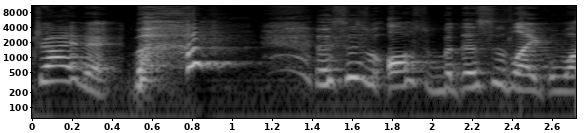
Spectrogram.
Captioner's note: laughs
